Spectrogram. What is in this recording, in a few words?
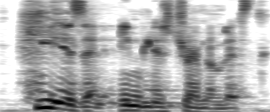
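VoiceActing es, Male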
